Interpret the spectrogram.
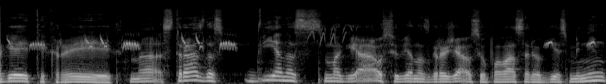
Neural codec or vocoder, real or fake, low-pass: none; real; 14.4 kHz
